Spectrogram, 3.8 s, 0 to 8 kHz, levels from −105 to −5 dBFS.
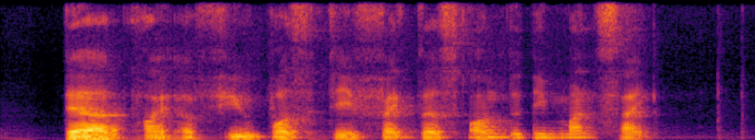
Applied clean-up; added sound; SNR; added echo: neural mask model RNNoise.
